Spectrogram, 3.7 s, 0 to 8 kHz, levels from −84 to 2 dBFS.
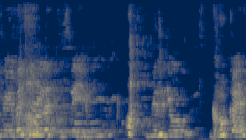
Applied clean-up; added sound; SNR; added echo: classical method WPE with log-MMSE.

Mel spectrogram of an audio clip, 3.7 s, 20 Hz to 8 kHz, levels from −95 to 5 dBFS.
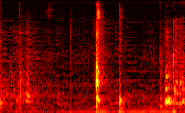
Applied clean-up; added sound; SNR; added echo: neural mask model DeepFilterNet 3.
